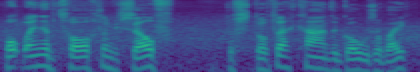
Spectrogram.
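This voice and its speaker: Here a middle-aged man with a lisp films a casual walk-and-talk vlog outdoors in a town, beside a tunnel. His mid-range voice is fairly quick and a little mellow, with slight background noise. Stutters, repeated and restarted words, and fillers run through his speech as the YouTuber talks to camera.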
